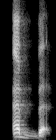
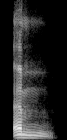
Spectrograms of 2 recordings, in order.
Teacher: طب الميم والباء ما بين الشفتين وهو مخرج لثلاث احرف. الميم والباء ما بين الشفتين بانطباقهما، وانطباقة الباء أقوى من الميم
